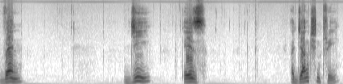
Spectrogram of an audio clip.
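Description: A man speaks slowly into a close microphone, with long pauses between drawn-out words.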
